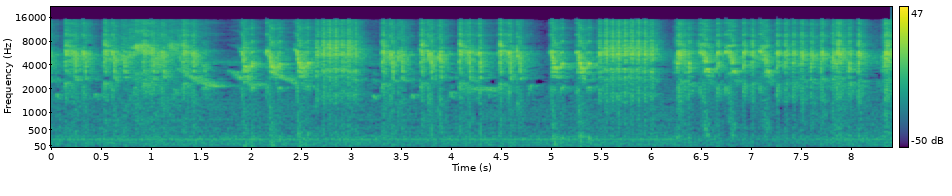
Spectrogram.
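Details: Long-tailed shrike trapping lure: loud, scratchy, squawking bursts in quick clusters separated by short gaps, with a low background hum.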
